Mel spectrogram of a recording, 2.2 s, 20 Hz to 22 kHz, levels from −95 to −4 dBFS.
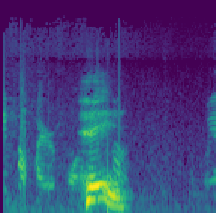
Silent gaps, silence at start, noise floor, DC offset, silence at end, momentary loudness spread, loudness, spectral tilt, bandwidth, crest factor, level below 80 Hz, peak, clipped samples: none; 0.2 s; -60 dBFS; under 0.1%; 0.9 s; 25 LU; -14 LUFS; -8.5 dB/octave; 6.2 kHz; 16 dB; -50 dBFS; -2 dBFS; under 0.1%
